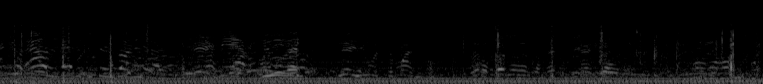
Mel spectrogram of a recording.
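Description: A football is kicked on grass with dull thumps.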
